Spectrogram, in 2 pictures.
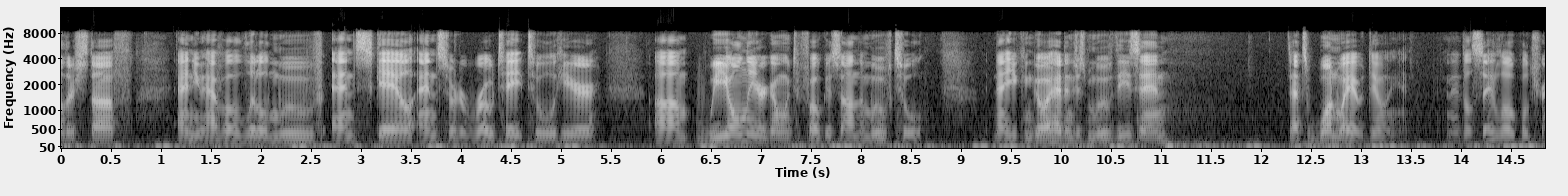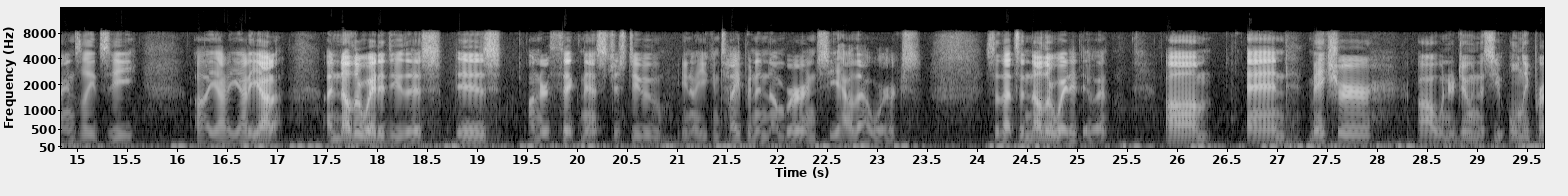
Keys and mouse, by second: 0.6 alt+middle click, 0.8-1.2 alt+right drag, 3.9-5.7 drag, 5.8 ctrl+z, 9.4-11.9 drag, 12.6-13.5 alt+drag, 15.5-16.0 alt+drag, 17.0 ctrl+z, 18.2 click, 19.3 KP_Subtract, 19.8 KP_2, 21.7-23.8 alt+drag, 24.7-25.0 alt+drag, 25.3 ctrl+z, 26.0 alt+click, 26.4 alt+middle click, 26.6 alt+right click, 26.8 alt+drag.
